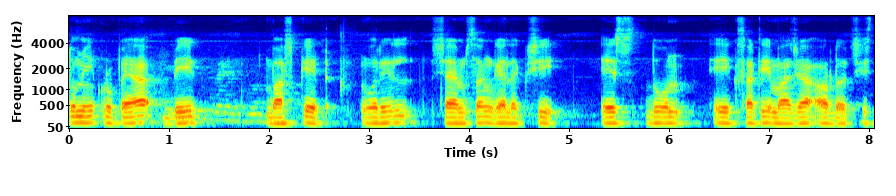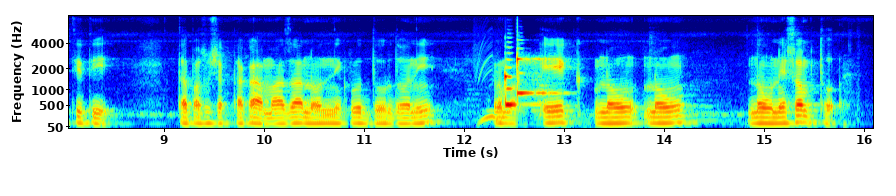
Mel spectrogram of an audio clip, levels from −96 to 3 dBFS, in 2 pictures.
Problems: none marked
